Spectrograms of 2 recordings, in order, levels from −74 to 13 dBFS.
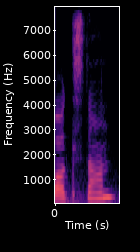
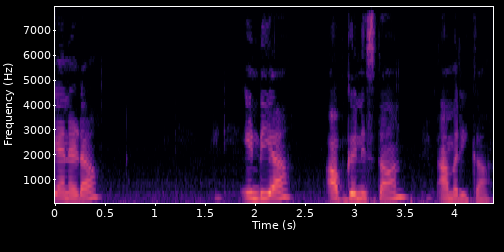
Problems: background sounds at intervals, background conversations at intervals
